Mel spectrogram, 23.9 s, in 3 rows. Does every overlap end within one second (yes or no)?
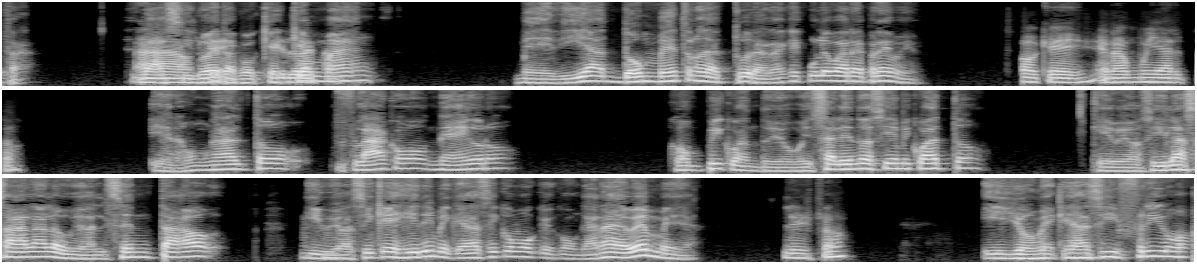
no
